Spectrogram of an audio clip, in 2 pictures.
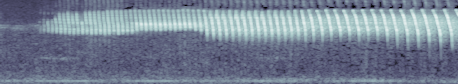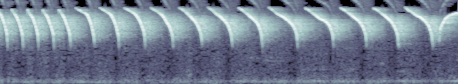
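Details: Canary song played to get a canary singing; after a quiet start, a buzzy note swells into a long rapid trill that slows into distinct downward-sweeping notes repeated several times a second.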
